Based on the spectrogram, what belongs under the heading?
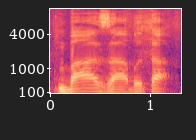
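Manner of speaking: बाज़ाब्ता slowly, with a clear z; correct pronunciation. Shown as a demonstration. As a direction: say बाज़ाब्ता as "baa-zaab-ta". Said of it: "इसको बाज़ाब्ता ना बोल के".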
